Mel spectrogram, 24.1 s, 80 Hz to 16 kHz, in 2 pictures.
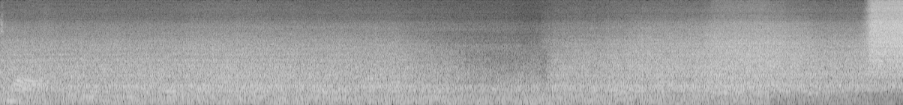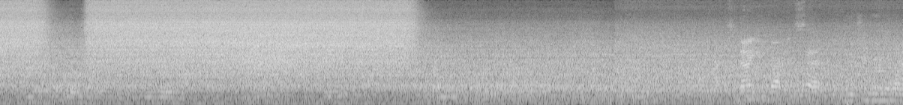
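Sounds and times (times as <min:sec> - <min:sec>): cutting torch flame hissing: 0:07.5 - 0:23.4
loud high gas hiss: 0:11.4 - 0:18.0.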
